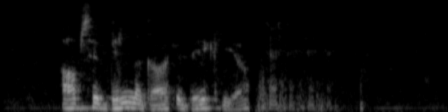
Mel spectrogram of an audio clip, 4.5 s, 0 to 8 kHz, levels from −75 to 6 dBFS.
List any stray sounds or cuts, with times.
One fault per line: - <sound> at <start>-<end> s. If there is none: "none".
- laugh at 2.5-3.5 s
